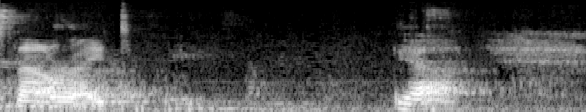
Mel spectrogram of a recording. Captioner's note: audience member speaks off-microphone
